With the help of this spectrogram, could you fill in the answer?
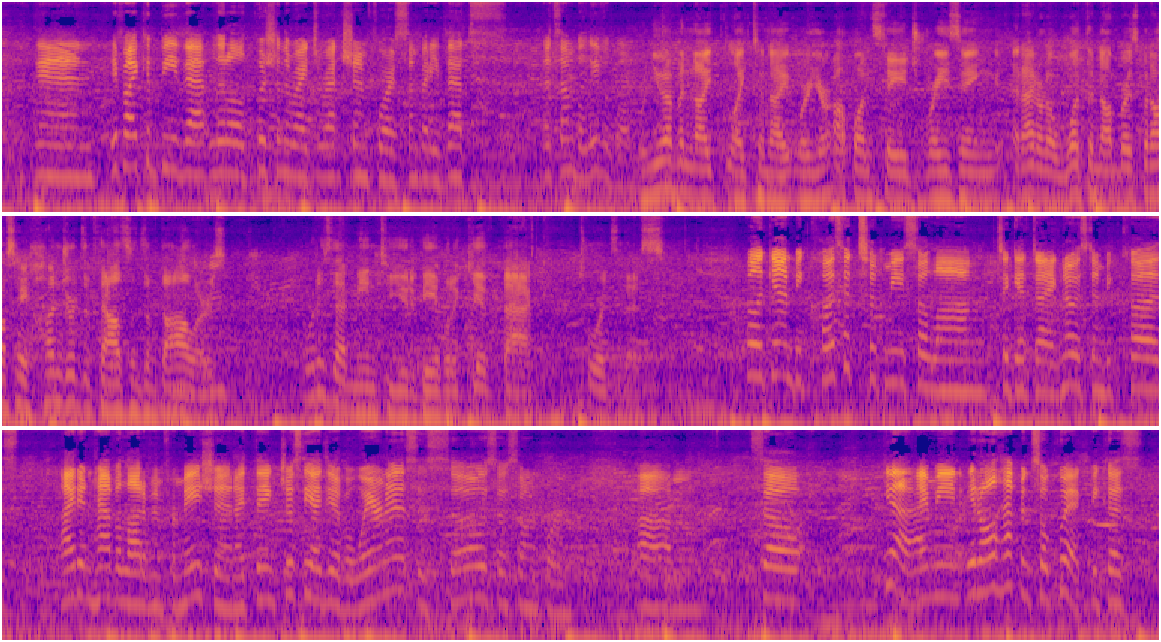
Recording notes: Live from the Tick-Borne Disease Alliance Masquerade Ball in New York.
